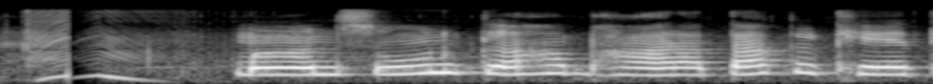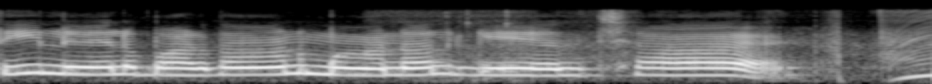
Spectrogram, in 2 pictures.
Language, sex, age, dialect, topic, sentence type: Maithili, female, 31-35, Bajjika, agriculture, statement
